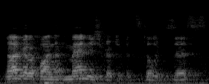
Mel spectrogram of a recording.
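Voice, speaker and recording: Slightly distant in an echoey room, a man plays an authoritative police major for a radio mystery. He talks quickly in a gruff, officious way at an ordinary male pitch. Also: bright, forceful tone, close to an everyday voice. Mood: businesslike. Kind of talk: 1940s radio mystery acting, live on stage. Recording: echoey live room, distant mic, faint noise.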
